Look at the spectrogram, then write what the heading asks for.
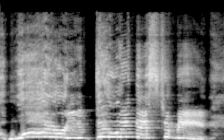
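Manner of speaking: high, drawn-out wailing yell. Retold or imitated. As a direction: yell it in exasperated, over-the-top protest. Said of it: "I'm yelling at Tyler Allgeier".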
